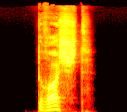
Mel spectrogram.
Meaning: second-person plural preterite of dreschen
- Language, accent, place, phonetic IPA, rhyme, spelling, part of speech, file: German, Germany, Berlin, [dʁɔʃt], -ɔʃt, droscht, verb, De-droscht.ogg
